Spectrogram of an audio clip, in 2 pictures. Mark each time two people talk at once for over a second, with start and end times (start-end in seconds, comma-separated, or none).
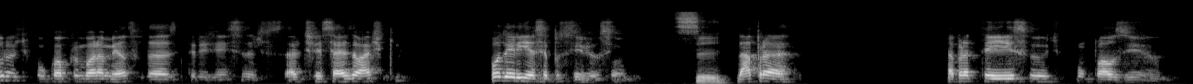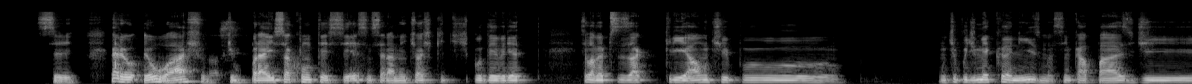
none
